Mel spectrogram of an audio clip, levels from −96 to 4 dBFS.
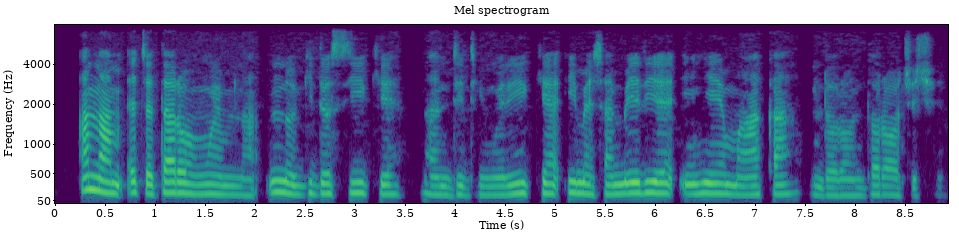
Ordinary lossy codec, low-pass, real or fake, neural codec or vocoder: none; 7.2 kHz; real; none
